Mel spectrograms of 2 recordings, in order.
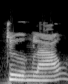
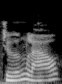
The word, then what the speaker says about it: trưởng lão: Chứ nhìn là hai chữ giống nhau, bây giờ mình đọc trường lão là thấy nó không được, đọc là trưởng lão.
